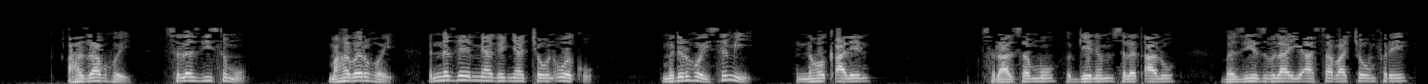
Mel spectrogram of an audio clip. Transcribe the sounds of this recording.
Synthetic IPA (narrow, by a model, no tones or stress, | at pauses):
ʔahzaβɦo̞j | sɨləzːihsɨmṵ | mahβəɾɦo̞̰j | ʔɨnːəzːajɛmːijaɡəɲːat͡ʃːɛwnʔɨwɔkʼṵ | mɨd̪ɨɾɦo̞jsɨmḭ | ʔɨnːəɦo̞kʼale̞n | sɨlalsəmːuhɨɡe̞nɨmsɨlət̪ʼalu | bəzːihɨzblajːɛasːaβat͡ʃːɛwnfɨɾe̞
